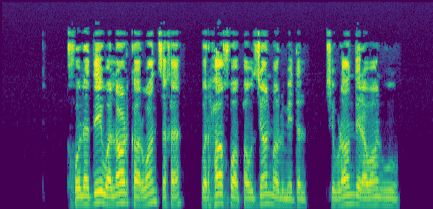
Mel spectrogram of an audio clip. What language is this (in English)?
Pashto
